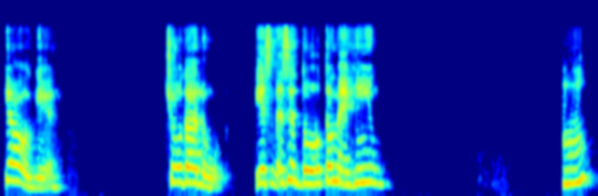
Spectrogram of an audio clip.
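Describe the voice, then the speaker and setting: Woman, online teacher, high voice, bright tone, encouraging, asks many questions. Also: expressive. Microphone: video call.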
